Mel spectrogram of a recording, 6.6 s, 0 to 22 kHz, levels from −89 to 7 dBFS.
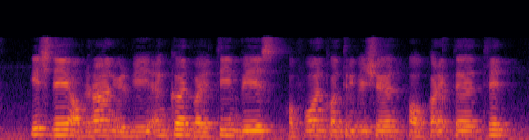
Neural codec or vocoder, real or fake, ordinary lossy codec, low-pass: none; real; none; 7.2 kHz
